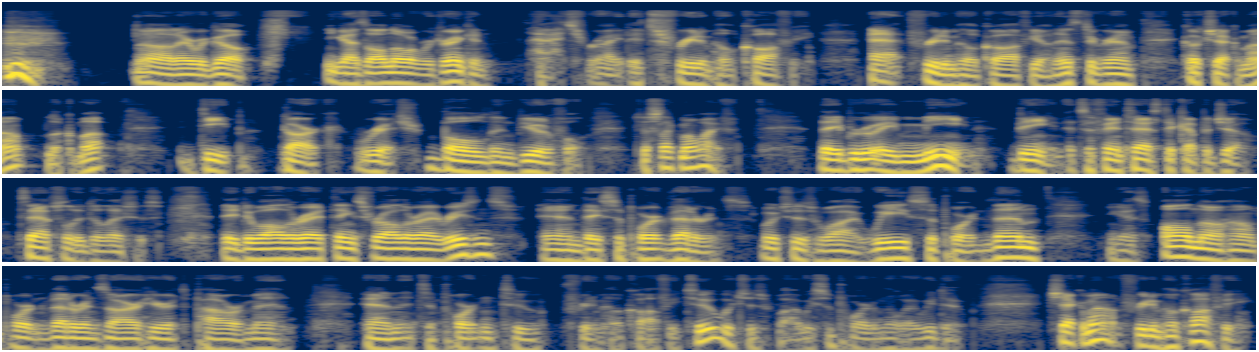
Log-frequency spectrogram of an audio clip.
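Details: Adult man; typical speech.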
